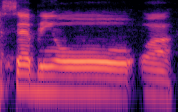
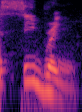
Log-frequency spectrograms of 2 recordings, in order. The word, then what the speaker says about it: Sebring: Não é Sebring, se pronuncia Sebring. E a grafia tá errada. Sebring, não é, o E não tem um acento agudo, AVC. O E não tem acento agudo, é Sebring. Ok. No inglês. Obrigado.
